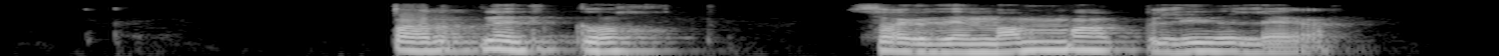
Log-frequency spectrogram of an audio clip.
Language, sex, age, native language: Icelandic, male, 20-29, Icelandic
